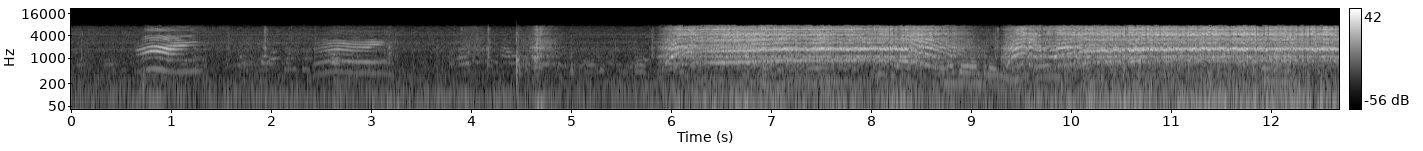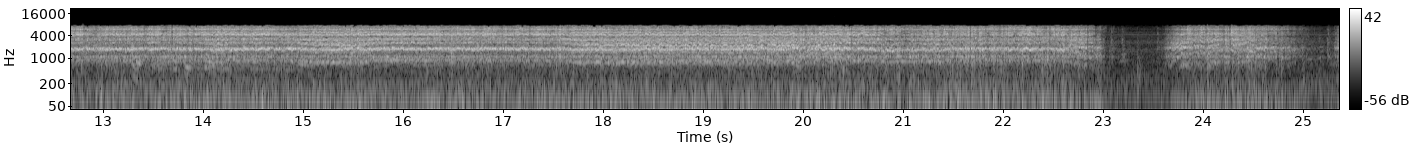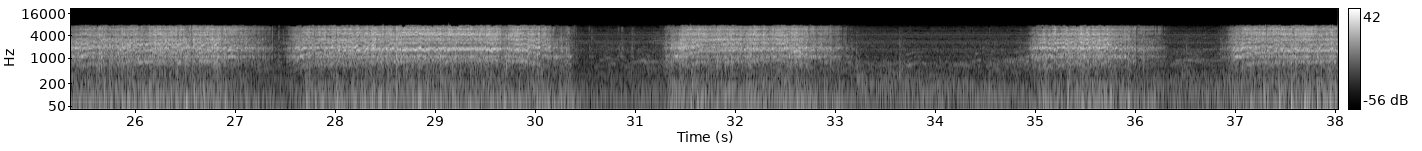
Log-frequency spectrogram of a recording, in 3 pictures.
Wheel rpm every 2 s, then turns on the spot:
0, 10, 20, 200, 100, 220, 230, 230, 230, 210, 220, 100, 110, 130, 200, 80, 50, 70, 110.
22-24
